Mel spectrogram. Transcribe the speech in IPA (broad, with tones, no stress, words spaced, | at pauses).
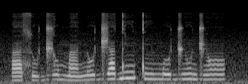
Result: a˨su˨d͡ʒo˧ mã˨no˨˦d͡ʒa˦ dĩ˦tĩ˧mo˧ d͡ʒũ˦d͡ʒɔ̃˦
